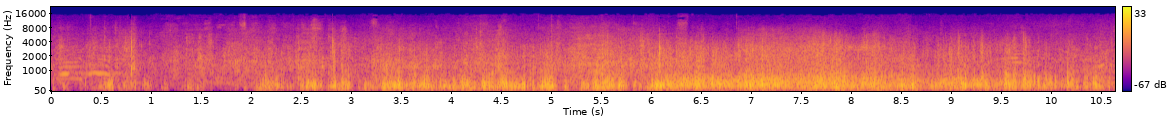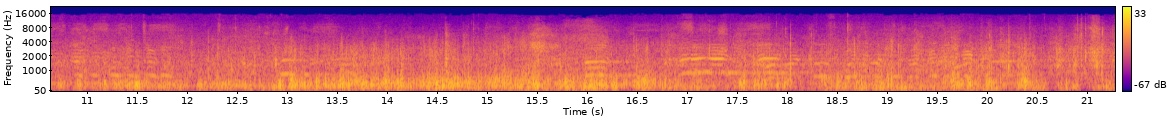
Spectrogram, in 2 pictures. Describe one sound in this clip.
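Skates scrape and hiss across ice.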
